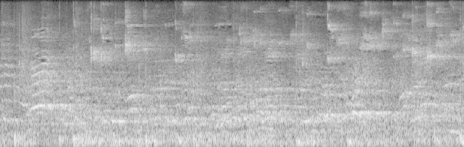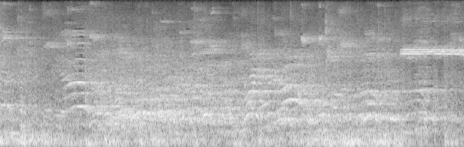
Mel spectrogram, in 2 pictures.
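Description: A basketball bounces on the floor in a large echoing hall.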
